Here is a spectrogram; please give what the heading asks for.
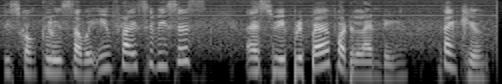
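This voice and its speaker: A woman's voice: mid-range voice, big pitch swings, a little slow, a little mellow, low-quality recording. A woman with a Malaysian accent reading scripted cabin announcements as a flight attendant.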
